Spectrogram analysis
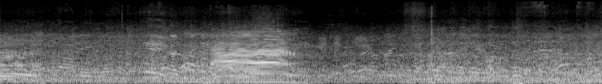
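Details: Sahiwal bull calves at a cattle market in Dinajpur, Bangladesh; one clear, rich moo lasting about a second rises above background chatter, followed by murmuring crowd sounds.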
